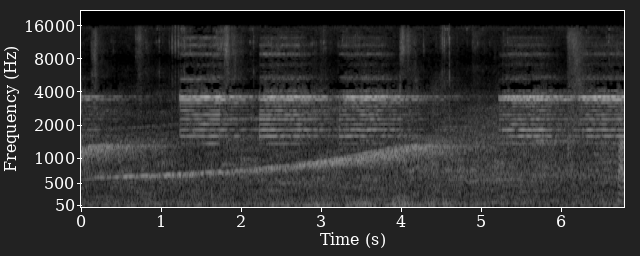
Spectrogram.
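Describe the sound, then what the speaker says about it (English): An Edwards Integrity fire alarm during a test gives a slow rising whoop sweep over a steady high tone that pulses on and off, loud and sustained, with no voices heard. "Guess I'm too busy recording the fire alarm right now."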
